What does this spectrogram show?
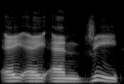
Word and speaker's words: Aang: it and be like it's pronounced aang and action it's just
